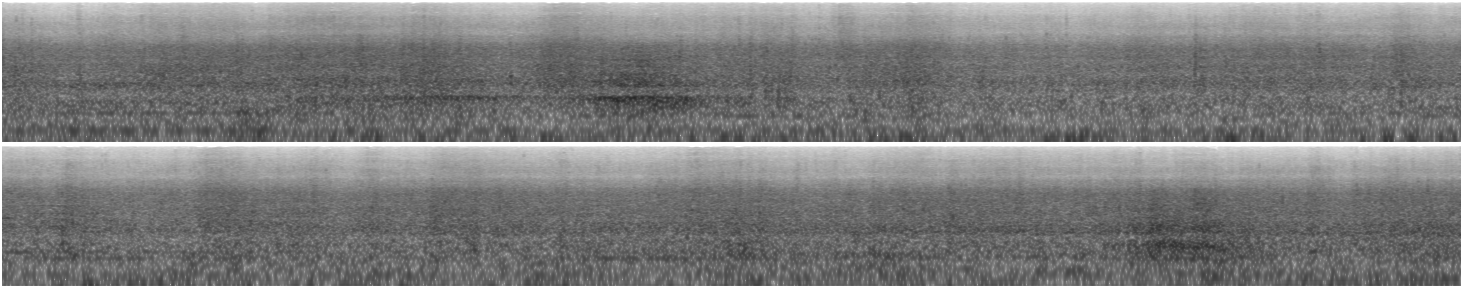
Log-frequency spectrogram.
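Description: Steady rush of wind on the microphone and water noise, with a low steady hum underneath. Two brief louder swells rise and fade, about six seconds in and again near the end.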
